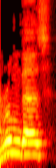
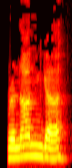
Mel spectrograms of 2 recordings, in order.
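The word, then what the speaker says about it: rūnanga: Westminster system turns shared governance into representative politics, where once everyone deliberated, as in the Rungas, I mispronounced that, as in the Renanga, we are now invited to choose between pre-selected rulers every few years.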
